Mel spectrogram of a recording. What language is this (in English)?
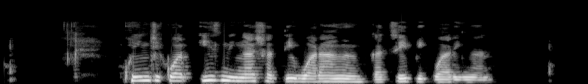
Western Highland Purepecha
